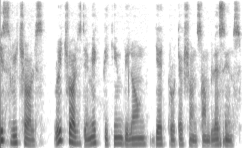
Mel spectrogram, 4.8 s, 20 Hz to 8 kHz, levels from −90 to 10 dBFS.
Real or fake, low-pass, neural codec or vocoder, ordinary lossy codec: real; none; none; none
